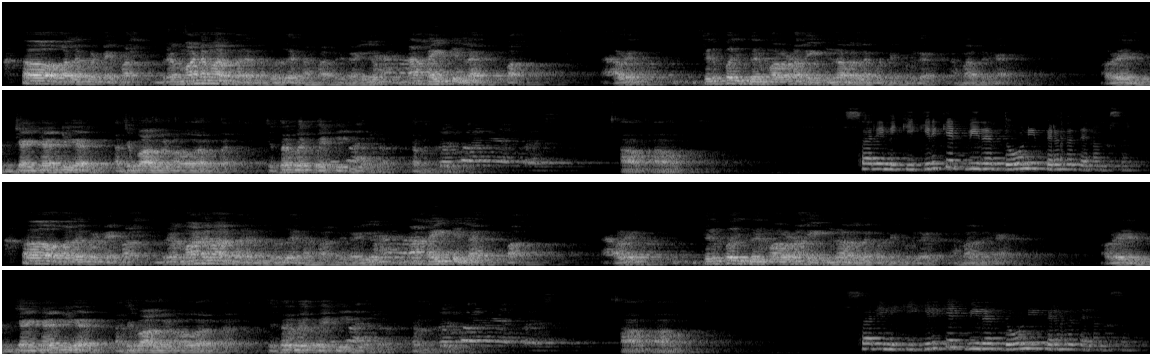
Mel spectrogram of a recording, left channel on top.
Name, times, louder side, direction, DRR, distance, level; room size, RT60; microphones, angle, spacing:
voice 1, 0.0-5.2 6.1-6.4 6.7-10.0 11.0-13.8 14.1-15.0 15.6-16.0 17.7-18.2, left 1 dB, 45° left, -8 dB, 3.0 m, -28 dB
voice 2, 3.7-4.5 6.0-6.6 14.8-15.1 15.8-17.0, right 1 dB, 10° right, -3 dB, 2.9 m, -38 dB
voice 3, 19.9-22.8, left 1 dB, 70° left, 5 dB, 1.0 m, -33 dB
19.5 x 9.8 x 2.3 m, 1.4 s
head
